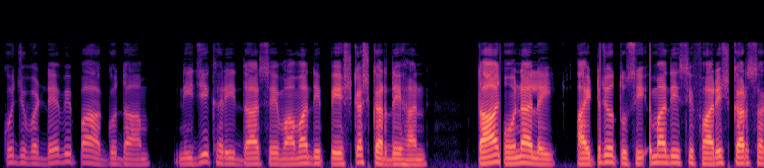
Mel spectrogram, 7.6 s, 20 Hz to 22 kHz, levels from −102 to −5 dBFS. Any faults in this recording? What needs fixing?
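From 0.18 to 4.37 s the speech and the background swell together, climbing by about 15 dB. This is automatic gain rising: the gain control judged the input too quiet and slowly raised its gain, lifting everything at once. Setting a fixed input level, or letting the gain control settle before recording, would prevent it.

Between 5.0 and 6.5 s the speech turns jumbled. These are chunks out of order. A half-second chunk arrived two chunks late and plays after the chunks that should follow it. Nothing is missing, but the sequence is wrong, leaving three hard joins. Reordering chunks by sequence number or timestamp before playback or writing would prevent it.

The band stops at 8 kHz, as expected from call microphone processing.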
